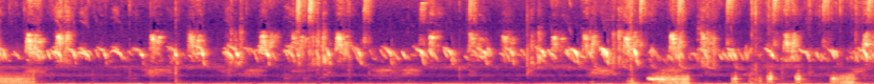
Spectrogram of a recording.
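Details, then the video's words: Baby chicks with a hen: dense, continuous high peeping and chirping fills the recording. Low, louder clucks break in toward the end over a persistent low rumble. "Baby Chicks hen"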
